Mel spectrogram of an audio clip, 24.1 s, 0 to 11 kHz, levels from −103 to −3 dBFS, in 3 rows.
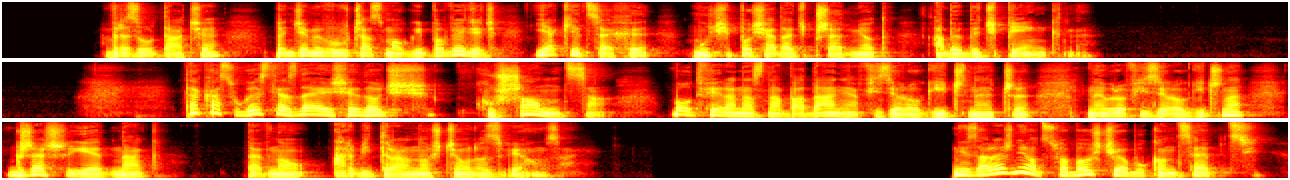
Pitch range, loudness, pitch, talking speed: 90-125 Hz, -19 LUFS, 105 Hz, 95 wpm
